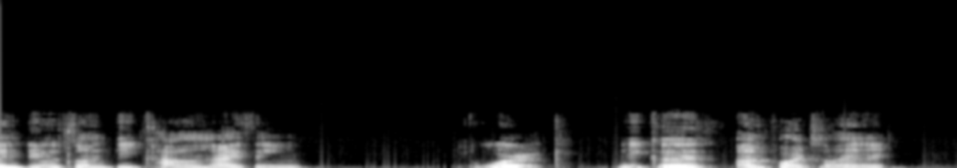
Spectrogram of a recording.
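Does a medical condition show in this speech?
Yes: cerebral palsy.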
